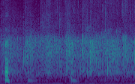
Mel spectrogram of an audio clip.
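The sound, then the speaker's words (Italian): Audience applause at a jazz lecture, heard as a faint, steady wash of clapping with a voice talking over it. “E fateglielo un applauso, è veramente...”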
